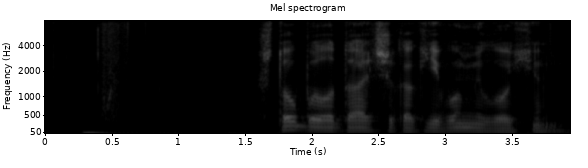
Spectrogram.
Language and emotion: Russian, neutral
